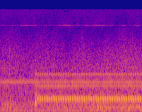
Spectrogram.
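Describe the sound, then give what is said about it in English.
A faint, steady ringback tone on a phone line, an outgoing call from WQAM radio to a number in Fort Lauderdale, begins about half a second in and holds without a break, heard alone over a low line hiss. “We have kind of a faint ring.”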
